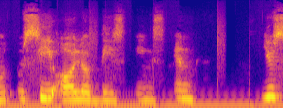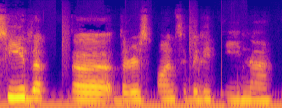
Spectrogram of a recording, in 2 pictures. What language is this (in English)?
Filipino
